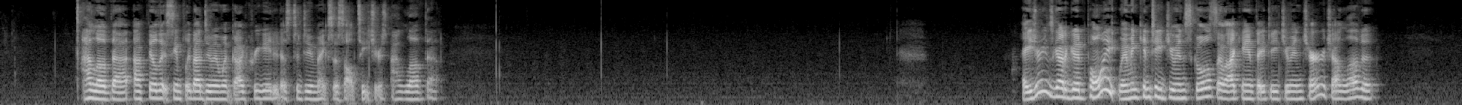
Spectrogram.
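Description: A young woman speaks calmly, close to a microphone.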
